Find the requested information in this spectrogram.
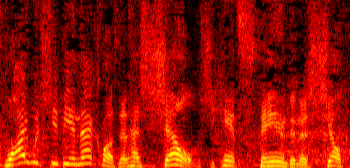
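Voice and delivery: ordinary talk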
